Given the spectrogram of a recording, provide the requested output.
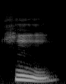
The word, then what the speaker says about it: quay: It's spelled Q U A Y, but you say it key just like the word key to unlock something. K E Y.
